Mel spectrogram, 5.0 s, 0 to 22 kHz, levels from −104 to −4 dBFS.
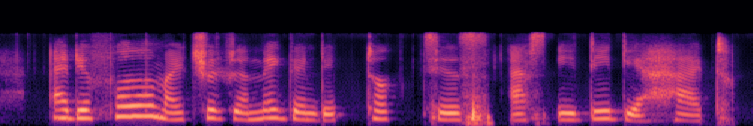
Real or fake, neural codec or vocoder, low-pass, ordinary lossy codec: fake; codec, 16 kHz, 2 kbps, X-Codec, HuBERT features, trained on balanced general audio; 7.2 kHz; none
